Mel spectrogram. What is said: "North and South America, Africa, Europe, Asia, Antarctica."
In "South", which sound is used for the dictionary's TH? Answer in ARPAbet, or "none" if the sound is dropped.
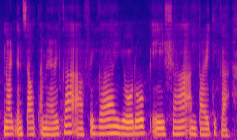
T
